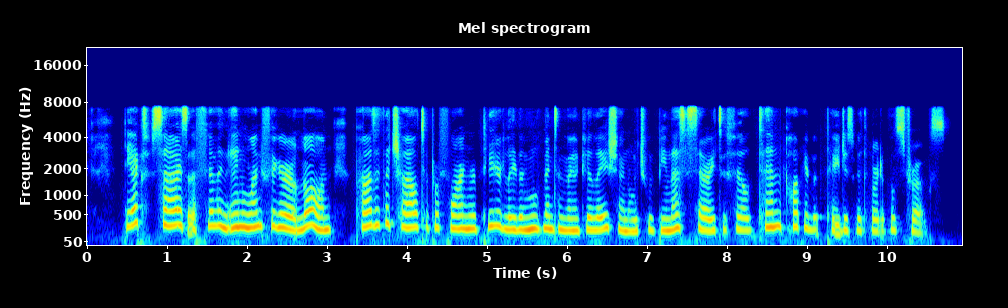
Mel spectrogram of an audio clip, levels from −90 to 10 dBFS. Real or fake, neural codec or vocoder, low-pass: fake; codec, 16 kHz, 1 kbps, FreqCodec, larger model; 7.2 kHz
